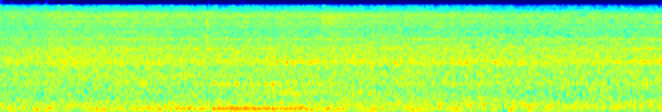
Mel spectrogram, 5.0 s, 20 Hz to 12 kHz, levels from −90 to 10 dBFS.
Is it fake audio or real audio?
real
